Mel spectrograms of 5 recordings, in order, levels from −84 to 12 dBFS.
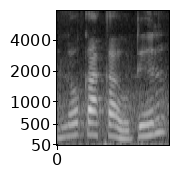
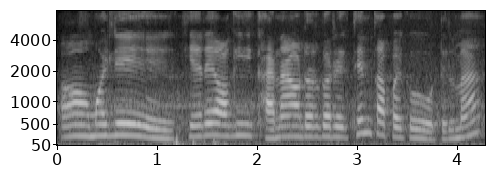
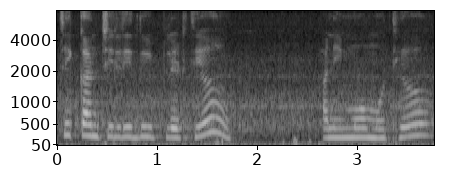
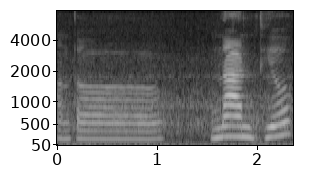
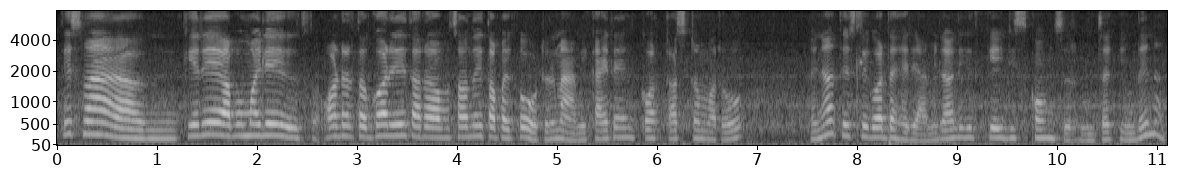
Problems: background sounds at intervals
